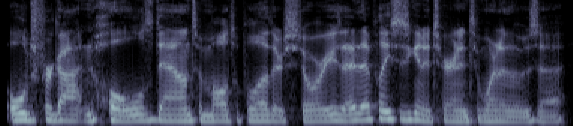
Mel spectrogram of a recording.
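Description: A man's voice: mid-range voice, fairly even intonation, fast, sharp tone. An American man hosting a podcast interview in casual chat, riffing comically and swearing freely.

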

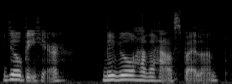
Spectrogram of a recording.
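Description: A woman's voice: mid-range voice, fairly even intonation, moderate pace, vocal fry, darkish tone, dry recording. Blunt young woman in dry close sound. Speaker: podcast co-host. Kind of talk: casual chat with swearing.

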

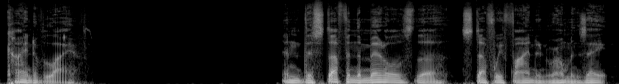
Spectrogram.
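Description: A man speaking as a pastor in a casual podcast chat, with a deadpan, joking manner. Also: low voice, moderate pace, gravelly, dry recording, clean studio sound.

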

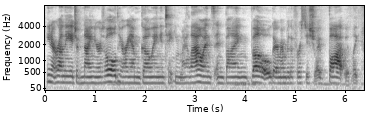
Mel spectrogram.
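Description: A woman's voice: lowish voice, little pitch movement, quick pace. A woman from Canada, a guest in an interview, talking in a reflective, chatty way with many fillers. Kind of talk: conversational interview. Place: room in Toronto.

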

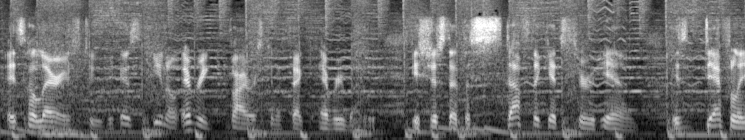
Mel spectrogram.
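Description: A man co-hosting a podcast while sick, chatting wryly about everyday life. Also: low-pitched. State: sick, losing his voice. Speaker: podcast co-host. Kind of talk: casual podcast chat.

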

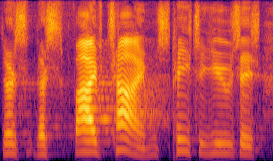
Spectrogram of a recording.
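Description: A pastor preaching a sermon in a fervent way, his voice croaky from a cold. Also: sits high, slow, sharp tone, long reverb tail. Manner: fervent preaching, repeats words when building up.

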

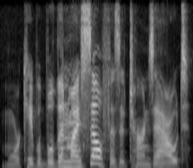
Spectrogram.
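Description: A woman's voice: on the low side, animated, normal speed, a bit bright, no echo. Lady doing a bossy curt woman in an audiobook, blunt, no filter, dry close sound. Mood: earnest. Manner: blunt, uncensored. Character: curt, agitated, domineering woman bog owner.

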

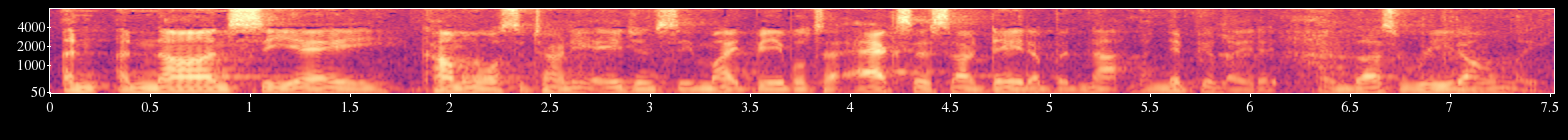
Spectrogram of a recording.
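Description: Official, man, lowish voice, formal and deferential, long room reverb with faint hum. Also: flat delivery. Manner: measured, deferential, says yes ma'am. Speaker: city official answering council. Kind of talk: formal testimony at a public meeting.

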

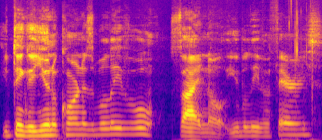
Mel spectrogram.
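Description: A man co-hosting a casual podcast, joking around in slangy, playful talk with loud laughs. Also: medium pitch, quick pace, clean tone, dry recording. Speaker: podcast co-host.

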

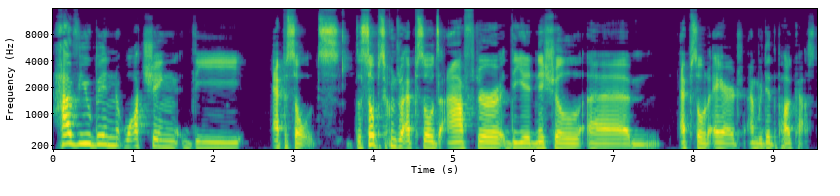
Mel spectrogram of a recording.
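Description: A man's voice: medium pitch, a little slow, a bit bright. A man co-hosting a podcast in casual chat, talkative and self-deprecating, with plenty of ums. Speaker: podcast co-host.

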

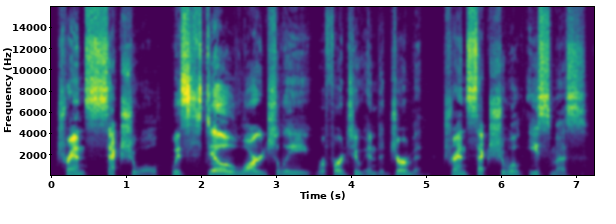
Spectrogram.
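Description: A man's voice: on the high side, pushed and bright, no room sound, studio quality. A man presenting a history talk in a semi-improvised storytelling style, explaining with emphatic phrasing.

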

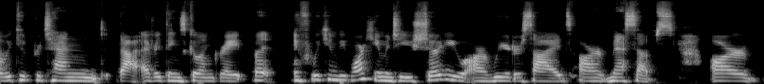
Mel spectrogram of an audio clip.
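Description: A young woman with a raspy voice co-hosting a podcast, upbeat and leading the talk. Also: fairly low pitch. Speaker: podcast co-host. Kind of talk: casual chat.

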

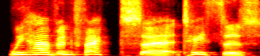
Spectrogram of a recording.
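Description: A woman's voice: on the high side, slow. A woman, in her thirties, hosting a casual wine podcast and laughing often. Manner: laughs often, bubbly and chatty. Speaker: podcast host. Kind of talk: casual wine podcast chat and scripted intro.

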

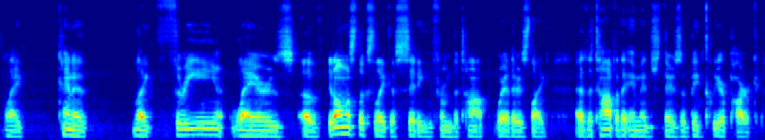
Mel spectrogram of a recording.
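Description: A low-voiced man with noticeable vocal fry hosts a tabletop game. He talks in a casual, rambling way, painting detailed pictures for listeners with a geeky bent. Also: darkish tone. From California. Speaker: game master and narrator of an RPG podcast.

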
